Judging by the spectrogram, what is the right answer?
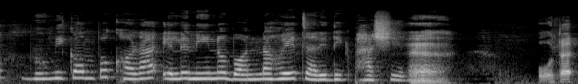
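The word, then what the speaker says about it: El Niño: এখানে যেমন কালবৈশাখী হয় ওটাকে বলে এল নিন ওটা এলে নিন না কেমন উচ্চারণটা ঠিক করে নিতে হবে ঠিক আছে ওলা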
